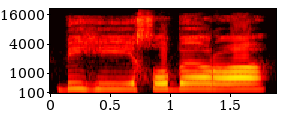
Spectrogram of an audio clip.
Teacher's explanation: کلمت بھی کے آخری میں ہا کے نیچے کھڑی زیر ہے، یہاں حکم ہے مد صلہ صغرا، تو ہم اپنی آواز دو مد کے برابر لمبی کریں گے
